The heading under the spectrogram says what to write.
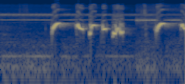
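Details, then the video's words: Red-whiskered bulbul singing to train other birds, a lively phrase of bright slurred whistles followed by the start of another, over a faint low hum and steady high whine. "luyện giọng cho chào mào hót hay - căng lửa, chao mao, chào mào hót hay, chao mao hot che"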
